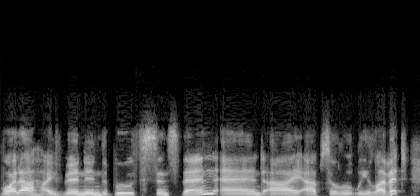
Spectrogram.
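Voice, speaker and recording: A woman's medium-pitched voice in a French accent, with monotone, flat intonation. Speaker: conference interpreter. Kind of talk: panel presentation.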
